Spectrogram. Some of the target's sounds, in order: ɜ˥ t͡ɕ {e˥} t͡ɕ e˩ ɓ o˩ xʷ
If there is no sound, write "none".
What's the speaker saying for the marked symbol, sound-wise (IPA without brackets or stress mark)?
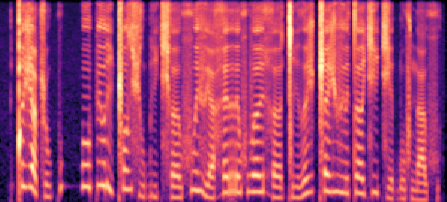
i˥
